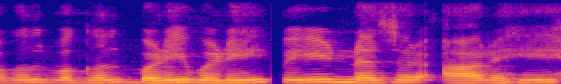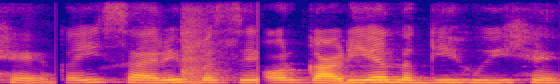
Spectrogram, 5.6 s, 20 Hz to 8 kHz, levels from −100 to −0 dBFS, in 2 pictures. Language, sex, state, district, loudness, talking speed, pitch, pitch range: Hindi, female, Maharashtra, Sindhudurg, -22 LUFS, 180 wpm, 220 Hz, 215-230 Hz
